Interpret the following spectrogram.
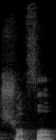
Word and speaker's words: chauffeur: Similarly, you have words like chauffeur, okay, the French word for driver. Chauffeur is a later borrowing, and these belong to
